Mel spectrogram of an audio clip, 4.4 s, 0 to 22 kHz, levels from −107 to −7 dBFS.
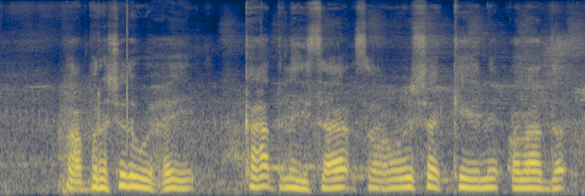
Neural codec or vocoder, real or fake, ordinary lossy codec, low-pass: vocoder, 44.1 kHz, 128 mel bands every 512 samples, BigVGAN v2; fake; none; none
